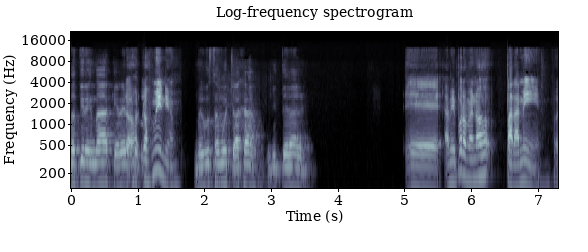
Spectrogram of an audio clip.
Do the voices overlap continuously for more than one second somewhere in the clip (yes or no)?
no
